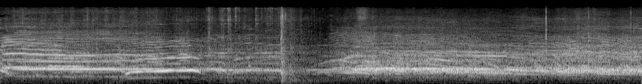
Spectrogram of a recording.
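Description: A crowd of people sings and shouts loudly outdoors.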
